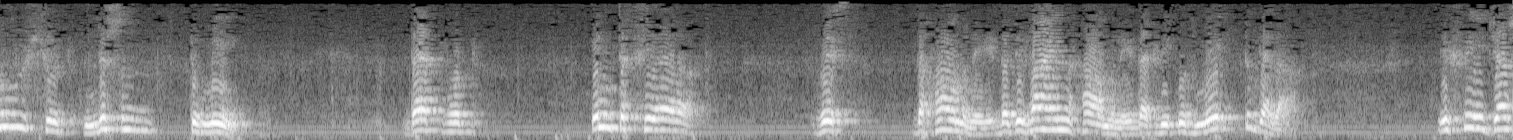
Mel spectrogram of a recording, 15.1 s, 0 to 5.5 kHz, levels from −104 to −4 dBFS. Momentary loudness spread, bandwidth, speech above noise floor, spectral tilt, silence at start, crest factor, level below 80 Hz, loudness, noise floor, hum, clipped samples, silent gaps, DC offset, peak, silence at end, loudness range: 13 LU; 5.2 kHz; 27 dB; -11.5 dB/octave; 0 s; 12 dB; -42 dBFS; -14 LUFS; -39 dBFS; none; under 0.1%; none; under 0.1%; -2 dBFS; 0 s; 5 LU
